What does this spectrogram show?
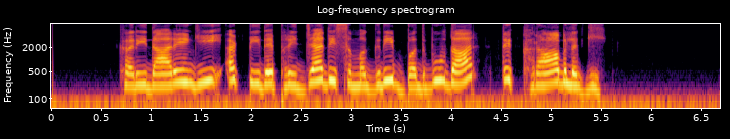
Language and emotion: Dogri, disgusted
